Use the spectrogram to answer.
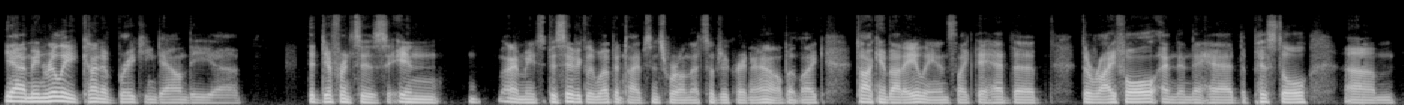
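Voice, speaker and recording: A man co-hosting a podcast in casual discussion, explaining things haltingly as he thinks aloud. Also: on the low side, fairly even intonation, darkish tone, no room sound. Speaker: podcast co-host and fiction writer.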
